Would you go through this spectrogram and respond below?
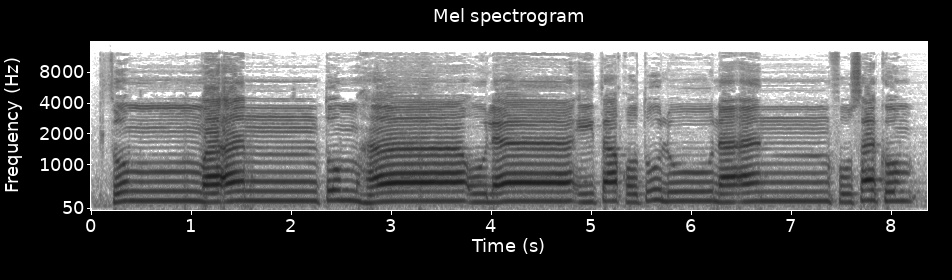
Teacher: میم مشدد پہ گنہ ہے، نون ساکن پہ اخفا، میم ساکن پہ اظہار شفوی، مد متصل، قاف پہ قلقلہ، واو مدہ، نون ساکن پہ اخفا، میم ساکن پہ اظہار شفوی۔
